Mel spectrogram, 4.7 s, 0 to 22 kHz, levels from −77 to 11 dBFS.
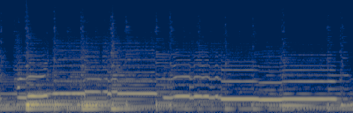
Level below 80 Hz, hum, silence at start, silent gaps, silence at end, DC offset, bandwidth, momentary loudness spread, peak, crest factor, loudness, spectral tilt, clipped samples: -58 dBFS; none; 0 s; none; 0 s; under 0.1%; 13.5 kHz; 6 LU; -8 dBFS; 18 dB; -25 LUFS; -8 dB/octave; under 0.1%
